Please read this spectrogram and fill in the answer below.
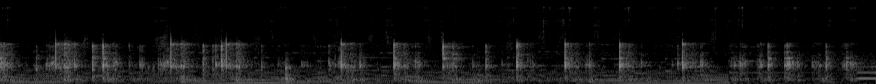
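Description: A stone muller (nora) is rolled back and forth across a flat grinding stone (sil), grinding ginger and cumin into a paste. It makes rhythmic scraping strokes, about three a second.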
